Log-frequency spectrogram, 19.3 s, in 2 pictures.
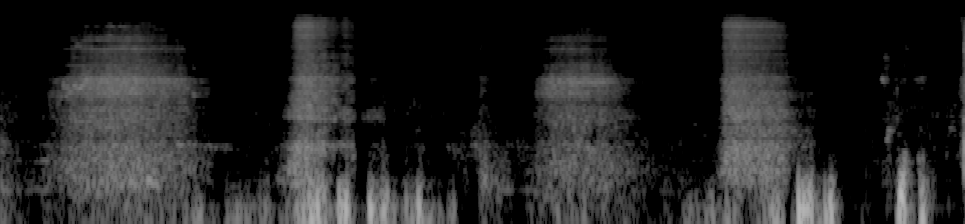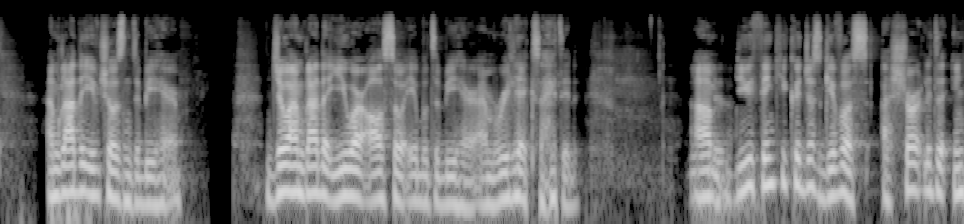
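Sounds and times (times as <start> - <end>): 
slow deep breaths taken during a guided pause: 0.4 - 8.5, 9.6 - 10.1, 12.0 - 12.3, 15.5 - 16.6
speech: 10.1 - 11.6, 12.3 - 15.8, 16.5 - 19.2.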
